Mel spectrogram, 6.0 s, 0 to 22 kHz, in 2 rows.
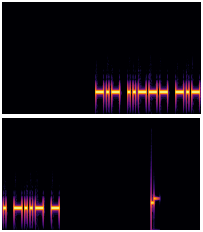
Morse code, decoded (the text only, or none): K2CXT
